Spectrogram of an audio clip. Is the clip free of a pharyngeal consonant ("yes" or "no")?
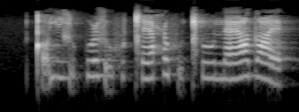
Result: no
